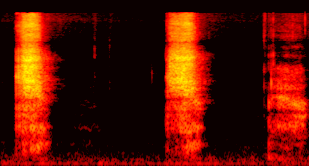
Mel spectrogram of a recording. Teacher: our voice is off for the CH sound but it's still an explosive sound with lots of air coming out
